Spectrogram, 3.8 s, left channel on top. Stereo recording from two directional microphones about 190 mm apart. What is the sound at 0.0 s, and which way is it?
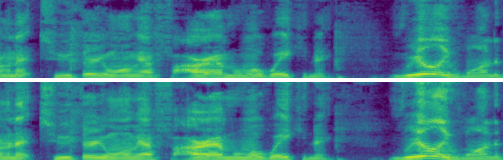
Speech, 45° right (ahead or behind).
